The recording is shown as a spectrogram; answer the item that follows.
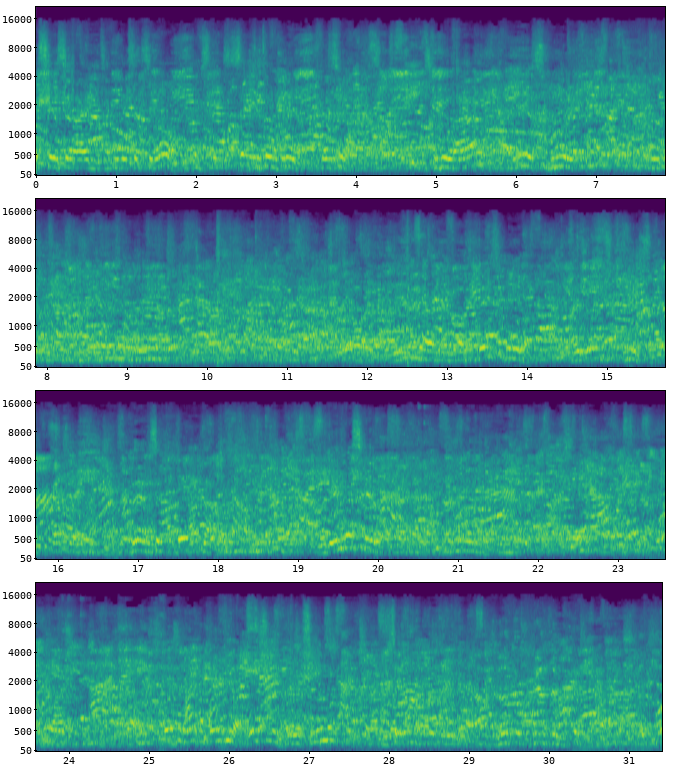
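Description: Many people talking at once in a crowded room: a steady, loud babble of overlapping conversations with no single voice standing out.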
